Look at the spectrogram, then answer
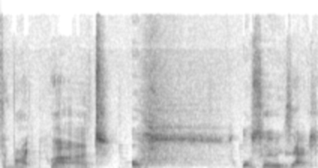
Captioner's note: sighs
